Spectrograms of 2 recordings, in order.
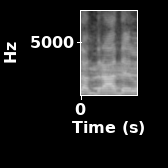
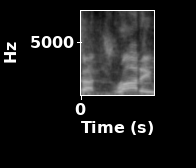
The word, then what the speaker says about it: Andrade: Says you have to pronounce Andrade like Wade Barrett does for this math match. I think he says Andra.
